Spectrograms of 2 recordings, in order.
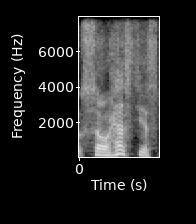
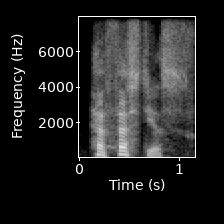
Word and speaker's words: Hephaestus: So Hestius made that. No, not Hestius. How do you pronounce that? Hephaestus.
